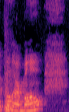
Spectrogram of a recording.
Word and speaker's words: Palermo: go back with my olivia palermo is it palermo i feel like i'm always saying her name wrong yes olivia palermo and she released three lipstick shades i picked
